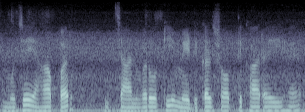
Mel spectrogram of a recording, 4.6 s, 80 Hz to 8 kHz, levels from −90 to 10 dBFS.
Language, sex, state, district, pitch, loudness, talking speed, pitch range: Hindi, male, Madhya Pradesh, Katni, 115 Hz, -17 LUFS, 130 wpm, 110-125 Hz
